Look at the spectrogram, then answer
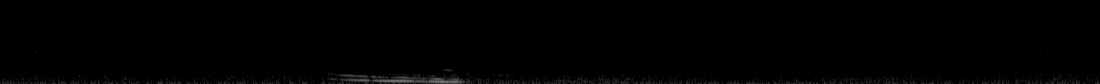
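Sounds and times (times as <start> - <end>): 
quiet hissing background: 0.0 - 10.9
rorqual call: 3.3 - 4.8.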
